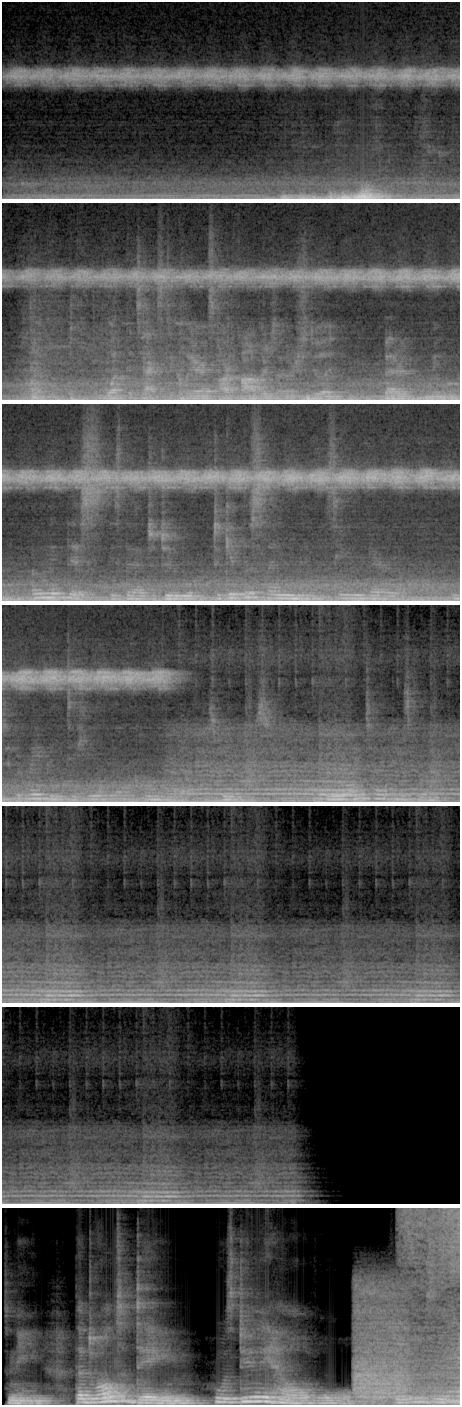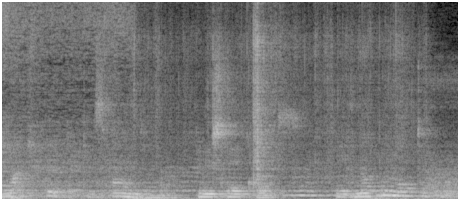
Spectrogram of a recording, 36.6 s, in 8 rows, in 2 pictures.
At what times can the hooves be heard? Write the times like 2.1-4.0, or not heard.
2.6-9.9.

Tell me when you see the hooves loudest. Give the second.
4 s.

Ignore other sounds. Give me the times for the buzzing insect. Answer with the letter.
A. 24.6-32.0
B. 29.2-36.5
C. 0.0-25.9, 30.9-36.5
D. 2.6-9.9
C.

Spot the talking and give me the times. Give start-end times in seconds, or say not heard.
5.5-18.1, 27.5-36.5.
